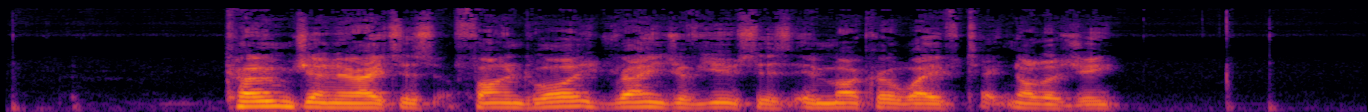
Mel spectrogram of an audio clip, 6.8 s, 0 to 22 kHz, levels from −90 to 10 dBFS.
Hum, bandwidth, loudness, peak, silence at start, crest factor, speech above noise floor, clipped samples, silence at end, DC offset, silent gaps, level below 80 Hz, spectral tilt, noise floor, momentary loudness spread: none; 16.5 kHz; -20 LUFS; -2 dBFS; 1.15 s; 20 dB; 42 dB; under 0.1%; 1.3 s; under 0.1%; none; -56 dBFS; -5.5 dB/octave; -61 dBFS; 11 LU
